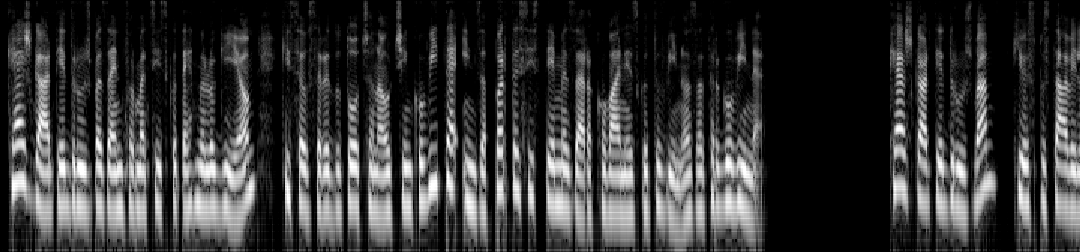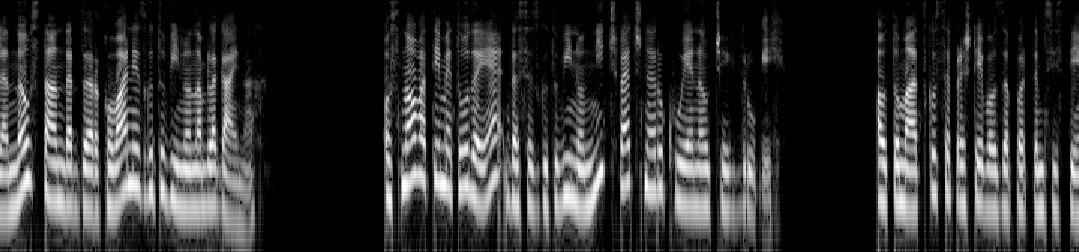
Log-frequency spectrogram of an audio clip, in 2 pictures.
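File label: Slovenian, female, corporate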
